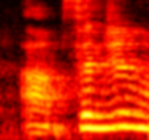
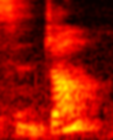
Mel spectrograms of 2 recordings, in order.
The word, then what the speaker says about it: St. John: St. John was how she pronounced it, although most people pronounce it St. John.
